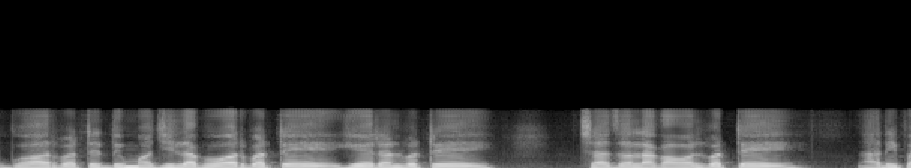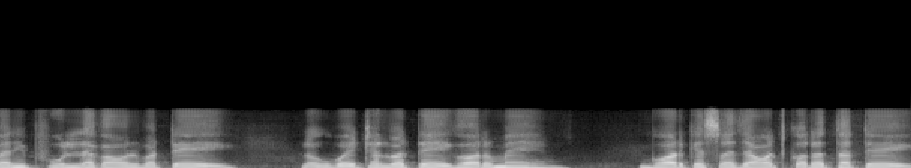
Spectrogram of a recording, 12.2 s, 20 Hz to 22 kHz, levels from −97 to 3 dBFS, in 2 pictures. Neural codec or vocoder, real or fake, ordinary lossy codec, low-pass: codec, 16 kHz, about 1 kbps, DyCAST, with the encoder's durations; fake; none; none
